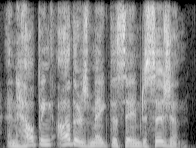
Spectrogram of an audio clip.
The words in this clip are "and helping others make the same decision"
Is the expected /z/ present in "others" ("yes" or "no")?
yes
